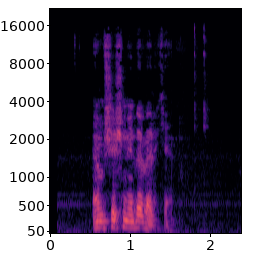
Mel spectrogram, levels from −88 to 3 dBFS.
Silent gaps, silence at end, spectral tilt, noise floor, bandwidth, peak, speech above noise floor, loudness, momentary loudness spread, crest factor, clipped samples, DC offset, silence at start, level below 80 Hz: none; 0.45 s; -4.5 dB/octave; -61 dBFS; 16.5 kHz; -20 dBFS; 26 dB; -35 LUFS; 22 LU; 18 dB; under 0.1%; under 0.1%; 0.55 s; -70 dBFS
